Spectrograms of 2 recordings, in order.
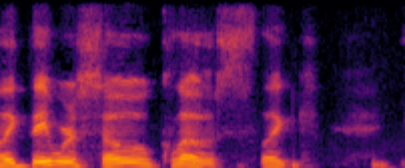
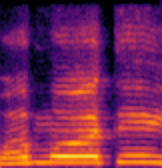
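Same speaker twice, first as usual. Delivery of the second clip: put-on cartoon old man voice, higher and louder; 12 semitones higher, 10 dB louder than usual. Imagining a cartoon character showing up about the door: Uncle from Jackie Chan Adventures voice. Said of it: "You're gonna see Uncle from Jackie Chan Adventure show up".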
